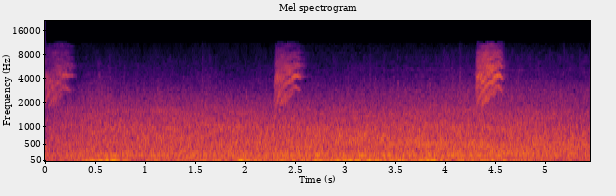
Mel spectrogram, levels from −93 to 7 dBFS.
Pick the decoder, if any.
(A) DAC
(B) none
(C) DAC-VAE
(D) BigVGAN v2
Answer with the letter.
B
